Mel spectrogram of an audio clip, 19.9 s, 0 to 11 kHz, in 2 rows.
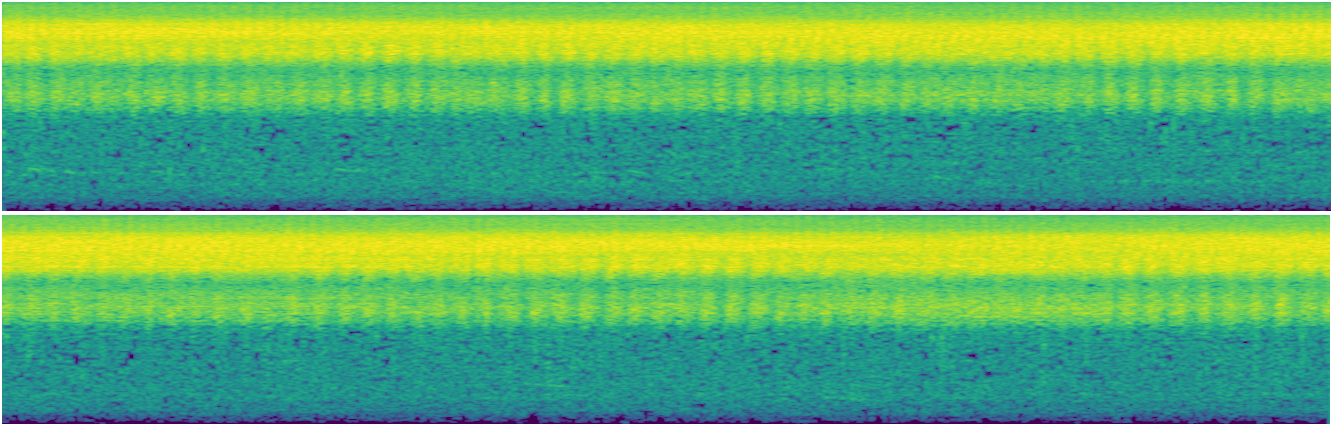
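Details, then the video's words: Cicada chorus producing a relentless high-pitched electric buzz, pulsing rapidly about three times a second, constant loudness over twenty seconds, no other sounds. "Scintillating Cicadas 1 hour White Noise"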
